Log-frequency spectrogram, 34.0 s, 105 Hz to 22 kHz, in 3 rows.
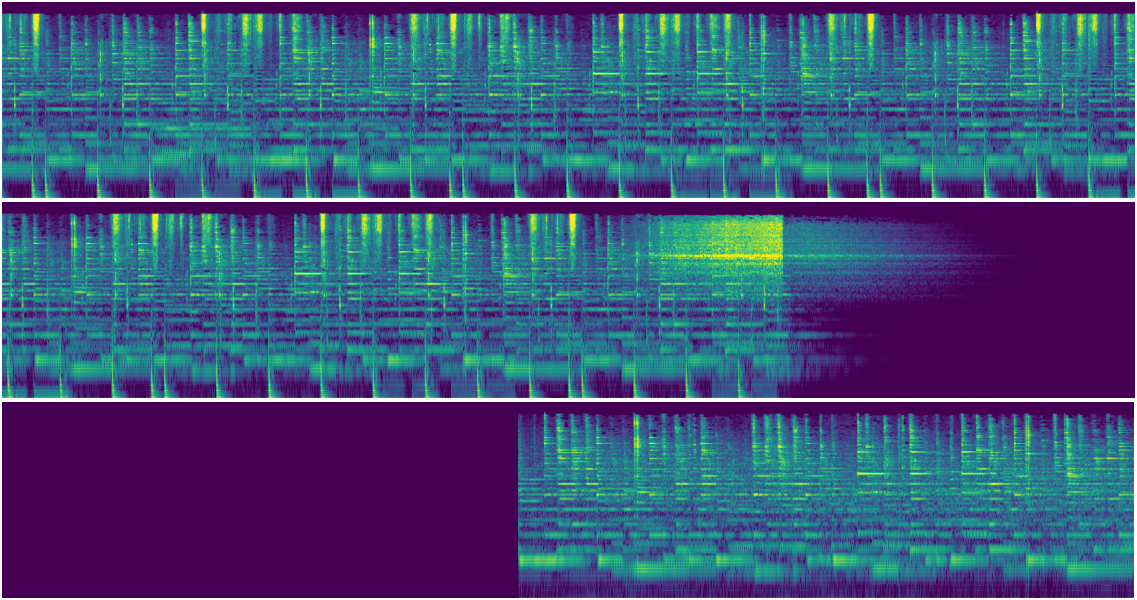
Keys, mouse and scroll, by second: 0.4 click, 1.7 alt+click, 4.4 alt+click, 5.2 alt+right click, 5.6-6.7 drag, 7.1-8.7 drag, 8.7-10.3 alt+right drag, 10.3 click, 11.2 right click, 11.9 alt+right click, 13.4 alt+right click, 15.1 right click, 16.1 click, 24.3 ctrl+click, 25.1 alt+right click, 27.1 ctrl+click, 27.2 ctrl+z, 32.6 ctrl+click.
